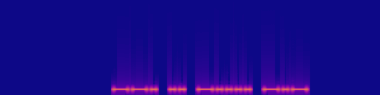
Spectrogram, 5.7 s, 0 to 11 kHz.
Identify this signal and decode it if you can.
Morse code, heard as a keyed tone, about 17 wpm, 700 Hz. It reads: GI6K
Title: DXCC-100 Call Signs - 4 Characters - Repeated 2x - 17wpm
